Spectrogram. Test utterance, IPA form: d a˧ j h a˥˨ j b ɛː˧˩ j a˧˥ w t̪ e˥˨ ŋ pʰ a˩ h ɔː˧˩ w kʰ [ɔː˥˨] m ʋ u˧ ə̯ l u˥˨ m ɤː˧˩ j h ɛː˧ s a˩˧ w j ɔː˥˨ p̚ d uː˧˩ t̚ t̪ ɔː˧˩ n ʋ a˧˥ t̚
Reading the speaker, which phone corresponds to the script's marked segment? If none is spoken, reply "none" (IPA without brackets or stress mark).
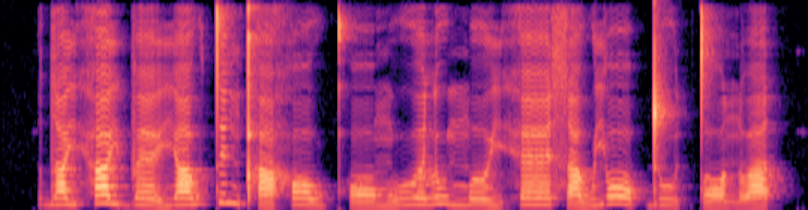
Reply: ɔː˩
